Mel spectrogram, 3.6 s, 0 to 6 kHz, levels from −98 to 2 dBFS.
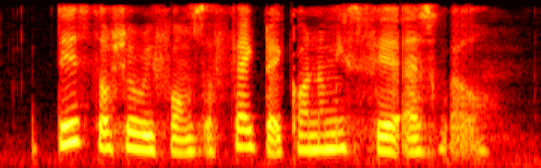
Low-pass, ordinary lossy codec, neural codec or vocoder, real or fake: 5.4 kHz; AAC, 24 kbps; none; real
